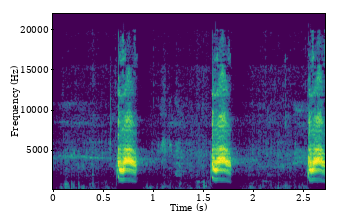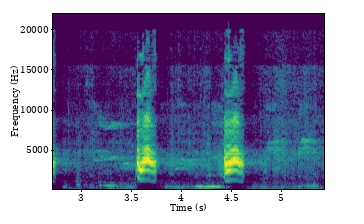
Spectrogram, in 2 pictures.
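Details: Long-tailed shrike recorded at home among dense housing: a steady series of loud, grating, buzzy squawks roughly once a second, with faint household sounds between them.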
